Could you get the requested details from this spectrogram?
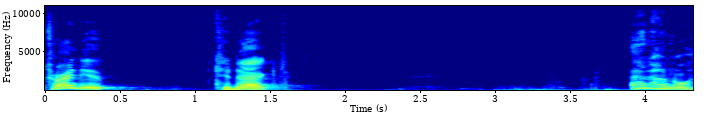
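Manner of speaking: talking mid-yawn. A speaker apologizes for being yawny and talks while yawning. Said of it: "I'm so yawny today".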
